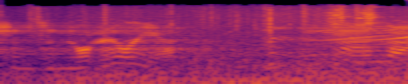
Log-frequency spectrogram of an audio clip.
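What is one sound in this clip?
Magic fire bursts with a roaring whoosh.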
